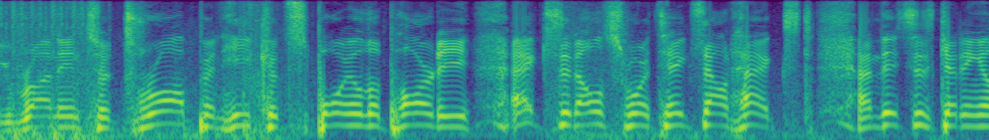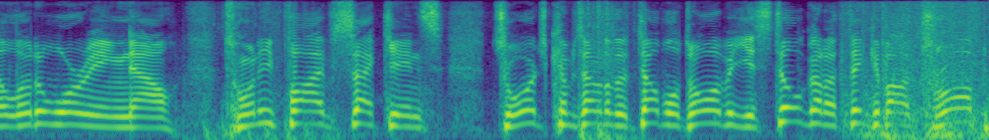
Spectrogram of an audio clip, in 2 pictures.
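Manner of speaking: rising hype over a clutch round; excited. Real, not acted. Clutch round, caster building hype.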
